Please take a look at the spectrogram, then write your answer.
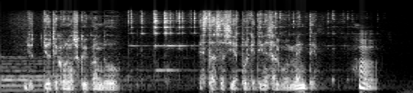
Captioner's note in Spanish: Repiquetea en la copa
